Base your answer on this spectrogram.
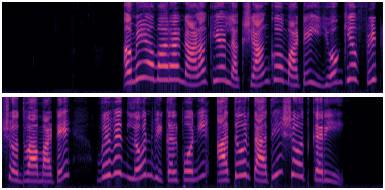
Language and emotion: Gujarati, happy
